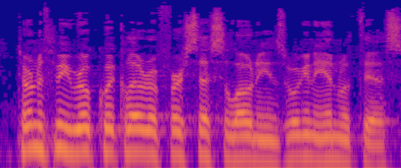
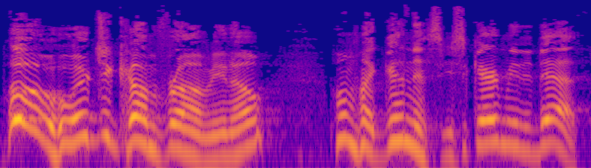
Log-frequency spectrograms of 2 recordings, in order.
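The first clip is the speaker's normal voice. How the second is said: startled disciples; 6 semitones higher, 8 dB louder than usual. Retold or imitated. Disciples startled by the angels, shouting in mock fright. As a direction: jump at the strangers suddenly there.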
